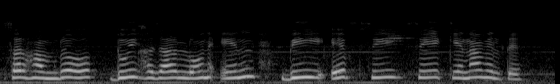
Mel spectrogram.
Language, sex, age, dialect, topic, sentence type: Maithili, female, 18-24, Eastern / Thethi, banking, question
